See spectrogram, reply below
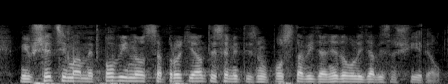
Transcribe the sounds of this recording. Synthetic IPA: mifʃɛt̪t͡simaːmɛpɔʋinːɔscsapɾɔciant̪isɛmit̪izmupɔst̪aʋiɟaɲɛd̪ɔʋɔliɟabisaʃiːɾḭl

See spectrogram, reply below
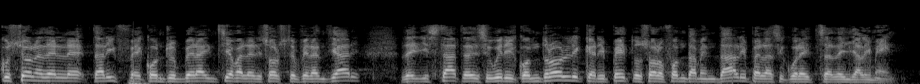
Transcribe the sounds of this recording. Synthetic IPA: ikusːjɔːnɪd̪elːɪt̪aɾifːekont̪ɾibuiɾainsjɛːmealːerisɔrsefinant̪sjaːɾjɪ | d̪eʎːist̪aːt̪iad̪ɛseɡwiːɾeikont̪ɾɔlːikerːipɛːt̪ʊsɔːnʊfond̪ament̪aːlipɛrlasikuɾɛt̪sːad̪ɛʎːialimɛ̰nt̪i

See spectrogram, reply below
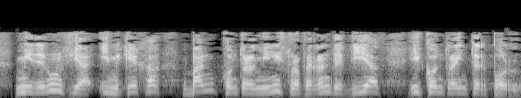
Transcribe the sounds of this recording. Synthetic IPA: mið̞enũn̟θjaʔimikexabaŋkont̪ɾaelmĩnist̪ɾofeɾnand̪eθðiaθikont̪ɾaint̪eɾpo̰l

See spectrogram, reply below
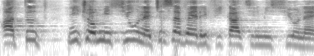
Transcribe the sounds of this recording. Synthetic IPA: at̪ɨt̪ | nit͡ʃʲo̞misiune̞t͡ʃe̞səve̞ɾifikat̪sʲɨnmisiune̞

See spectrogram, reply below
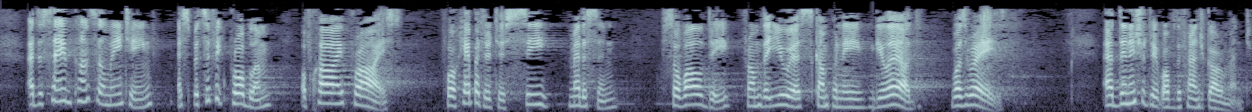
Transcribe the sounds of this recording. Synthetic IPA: ʔɨt̪̚ðɨsẽɪ̃mkʰãʊ̃nsɨl̩ˠmitɪ̃ŋ | ɨspɨsɪfɨk̚pʰɹ̥ɑblə̃m | ʔɔv̥haɪpʰɹ̥aɪs | fə˞hɛpɨɾɨtɨssi | mɛɾɨsɨ̃n | sowalˠdifɹʌ̃mðɨjʉɛskʌ̃mpɨniɡɪlɛɹd | wʌzɹeɪzd | ʔɨt̪̚ðiɨnɪʃɨtɪvʌvðɨfɹɛ̃nt͡ʃɡ̥ʌvə˞mə̰̃nt

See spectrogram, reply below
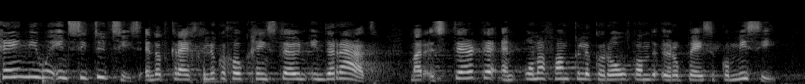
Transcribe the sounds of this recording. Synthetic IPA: χejnːiwəɪnstitytsisɛndɑtkrɛjχtχəlɵkəχowkχejnstøɥnɪndəraːt | maːɹənstɛɹkəʔɛnɔnɑfɦɑŋkələkərɔlˠvɑndəʔøːɾopejsəkɔmɪsi

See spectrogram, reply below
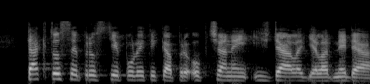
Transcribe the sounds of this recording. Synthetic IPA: t̪akt̪o̞sɛpɾo̞scɛpo̞lɪt̪ɪkapɾo̞ʔopt͡ʃanɪjɪʒdaːlɛɟɛlat̪nɛdaː

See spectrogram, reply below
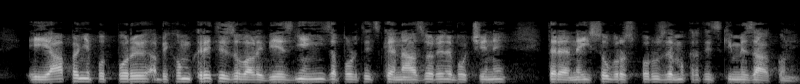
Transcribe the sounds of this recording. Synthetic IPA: ʔɪjaːpl̩ɲɛpo̞t̪̚po̞ɾujɪʔabɪxo̞mkɾɪt̪ɪzo̞valɪvjɛzɲɛɲiːzapo̞lɪt̪ɪt͡skɛːnaːzo̞ɾɪnɛbo̞t͡ʃɪnɪk̚t̪ɛɾɛːnɛjso̞wvɾo̞spo̞ɾuzdɛmo̞kɾat̪ɪt͡skiːmɪzaːko̞nɪ

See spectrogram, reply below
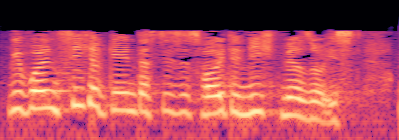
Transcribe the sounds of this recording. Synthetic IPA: viːɐvɔlənzɪçɐɡeːəndasd̥iːzəshɔʏtənɪçtmeːɐzoːʔɪst

